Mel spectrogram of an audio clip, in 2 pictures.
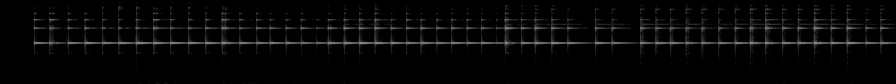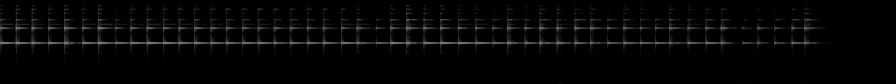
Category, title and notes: Sound effects > Other
Glass applause 38
XY, wine-glass, solo-crowd, Tascam, clinging, FR-AV2, NT5, single, indoor, glass, individual, Rode, cling, applause, person, stemware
